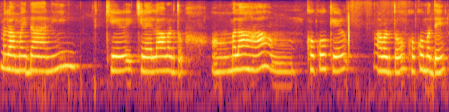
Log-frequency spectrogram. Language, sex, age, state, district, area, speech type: Marathi, female, 18-30, Maharashtra, Hingoli, urban, spontaneous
